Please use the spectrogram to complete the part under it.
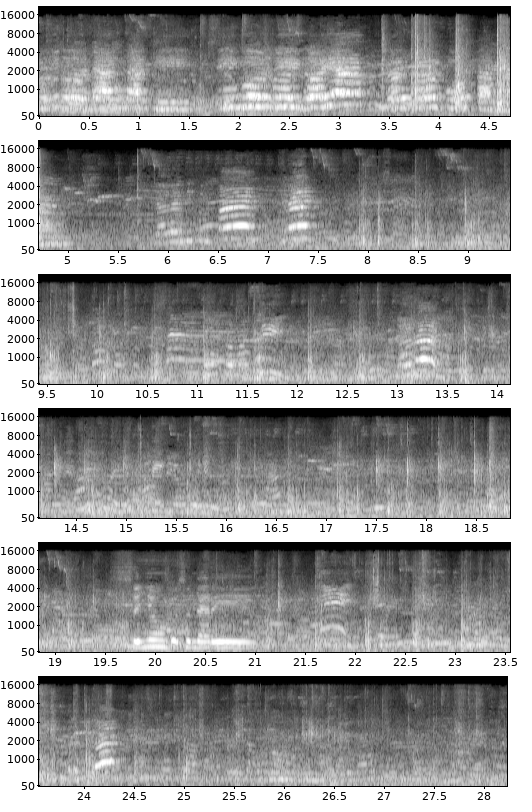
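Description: A group of young women sing together outdoors.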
